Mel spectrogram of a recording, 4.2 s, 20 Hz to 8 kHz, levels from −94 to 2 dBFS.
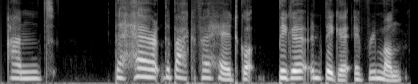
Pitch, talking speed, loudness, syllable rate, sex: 230 Hz, 215 wpm, -18 LUFS, 5.8 syllables/s, female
